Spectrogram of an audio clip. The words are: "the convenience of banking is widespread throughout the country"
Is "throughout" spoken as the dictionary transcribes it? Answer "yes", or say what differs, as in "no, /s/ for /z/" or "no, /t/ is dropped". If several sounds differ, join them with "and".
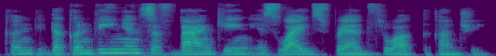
yes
